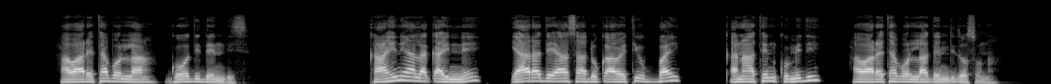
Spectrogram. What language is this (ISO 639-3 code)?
gof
